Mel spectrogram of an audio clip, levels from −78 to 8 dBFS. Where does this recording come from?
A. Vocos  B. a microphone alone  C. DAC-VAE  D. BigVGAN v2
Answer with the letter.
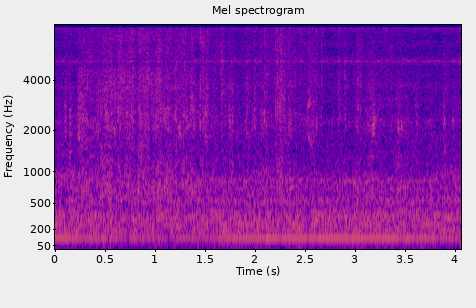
C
